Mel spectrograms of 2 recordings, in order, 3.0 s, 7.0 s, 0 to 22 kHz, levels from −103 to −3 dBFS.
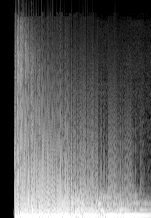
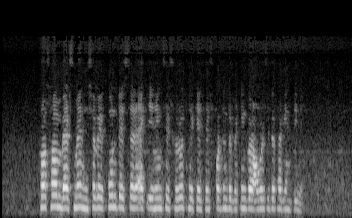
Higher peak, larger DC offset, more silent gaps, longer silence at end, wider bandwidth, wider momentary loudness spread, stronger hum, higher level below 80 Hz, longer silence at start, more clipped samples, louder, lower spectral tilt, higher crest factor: first, 0 dBFS vs -8 dBFS; neither; neither; second, 0 s vs 1 s; about the same, 6.8 kHz vs 7 kHz; second, 3 LU vs 10 LU; neither; first, -4 dBFS vs -66 dBFS; second, 0.3 s vs 0.8 s; first, 8% vs under 0.1%; first, -7 LUFS vs -25 LUFS; about the same, -8.5 dB/octave vs -9 dB/octave; second, 2 dB vs 18 dB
